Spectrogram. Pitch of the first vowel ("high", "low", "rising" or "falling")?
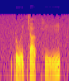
low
